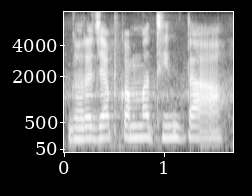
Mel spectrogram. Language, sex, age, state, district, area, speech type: Sindhi, female, 30-45, Gujarat, Surat, urban, spontaneous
